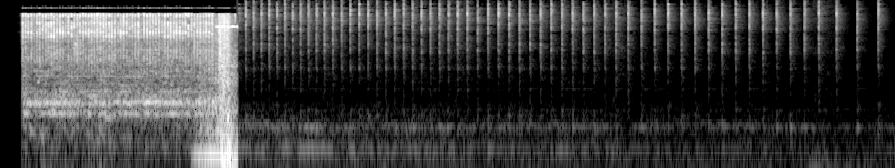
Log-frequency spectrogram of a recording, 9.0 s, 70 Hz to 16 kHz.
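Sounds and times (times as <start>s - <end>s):
spinning animation sound effect: 0.2s - 3.3s.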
